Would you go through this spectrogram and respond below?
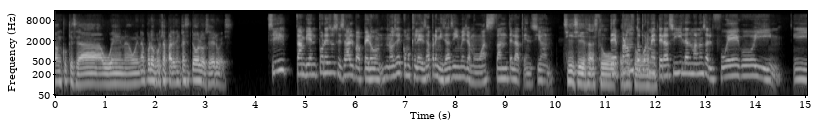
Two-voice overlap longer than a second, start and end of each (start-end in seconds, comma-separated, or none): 10.7-12.1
